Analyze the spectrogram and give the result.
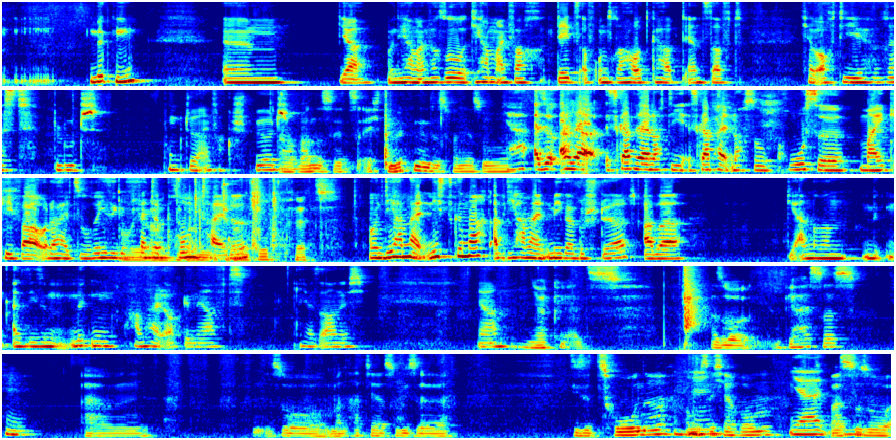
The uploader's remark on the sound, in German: Die Audio ist etwas übersteuert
